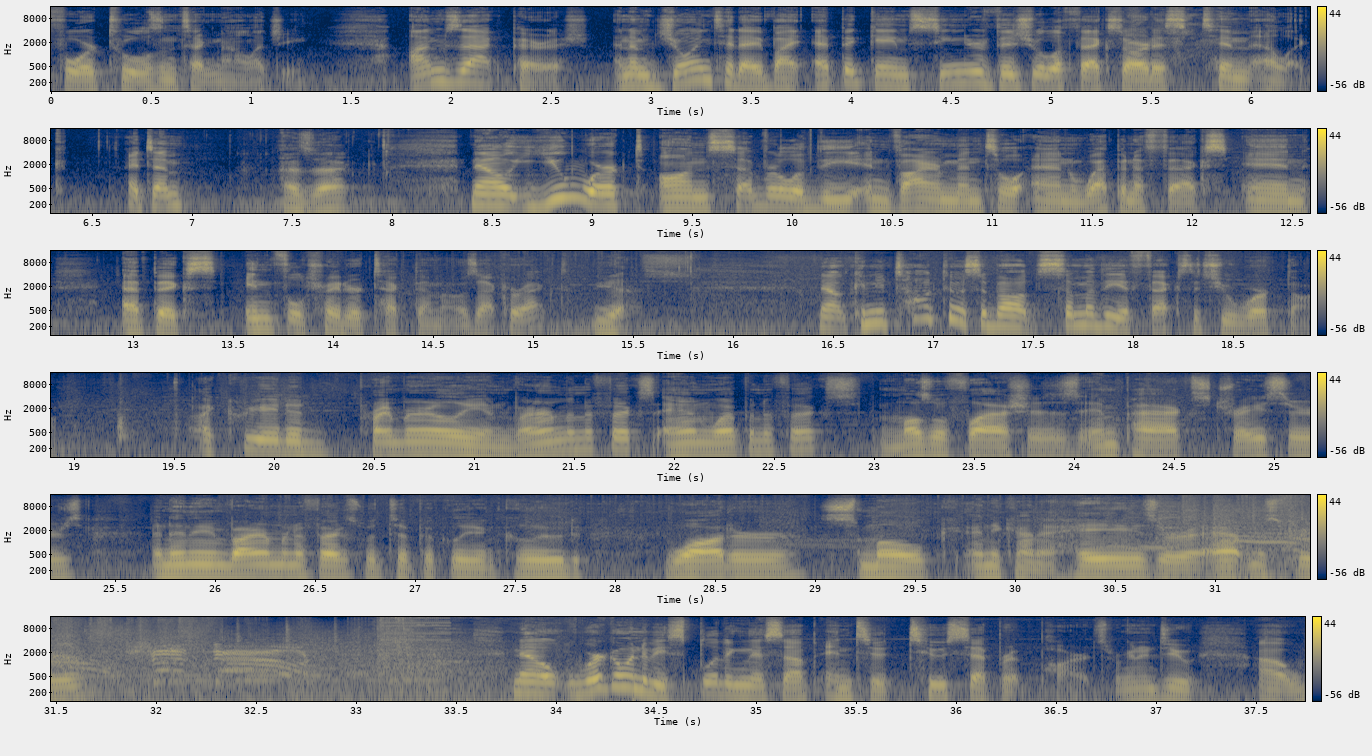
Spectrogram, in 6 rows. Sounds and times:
Speech: 16.4 - 18.9, 19.6 - 32.8.

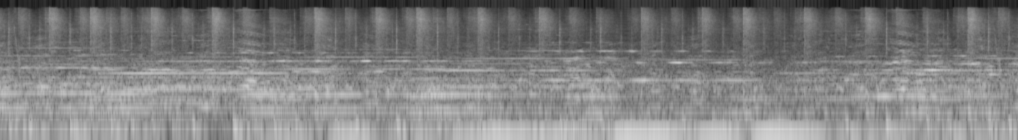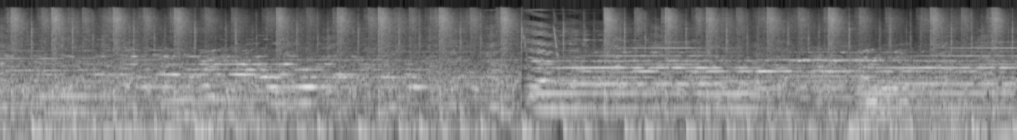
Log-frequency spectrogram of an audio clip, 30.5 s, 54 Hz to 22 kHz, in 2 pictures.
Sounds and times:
House music: 0.0 - 30.5.

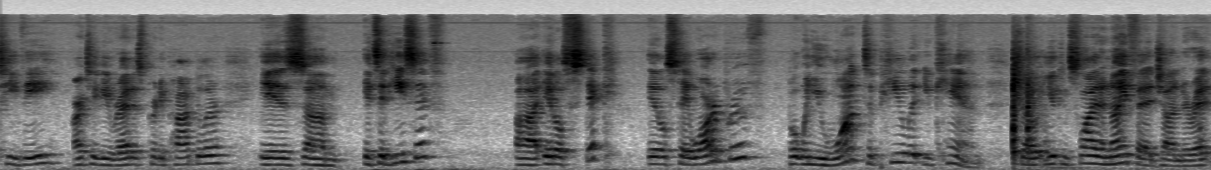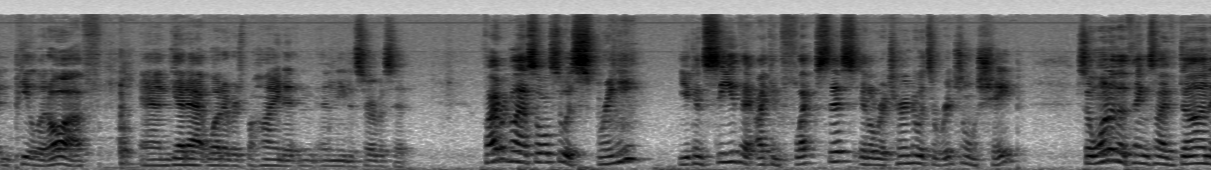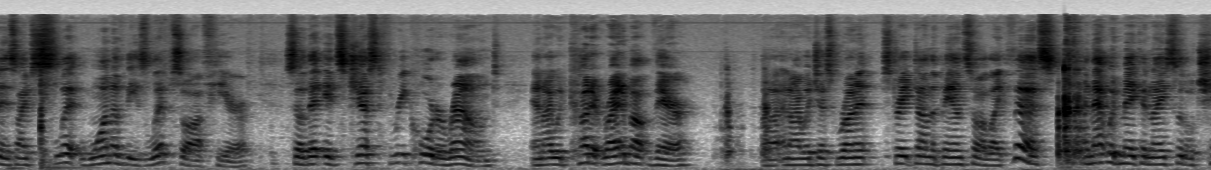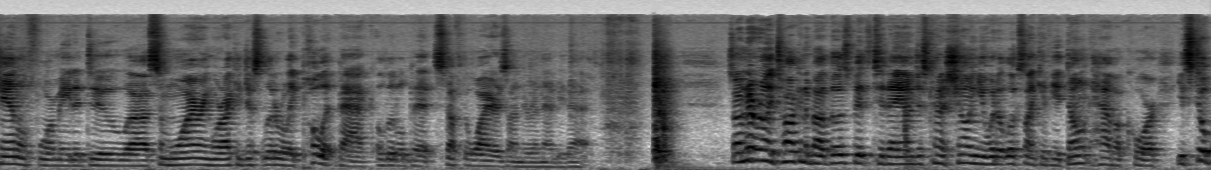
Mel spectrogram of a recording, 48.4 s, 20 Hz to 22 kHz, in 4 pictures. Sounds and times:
Wood: 10.1 - 10.6, 13.1 - 13.6, 24.4 - 25.0, 31.4 - 32.2, 34.7 - 35.2, 42.4 - 43.2.

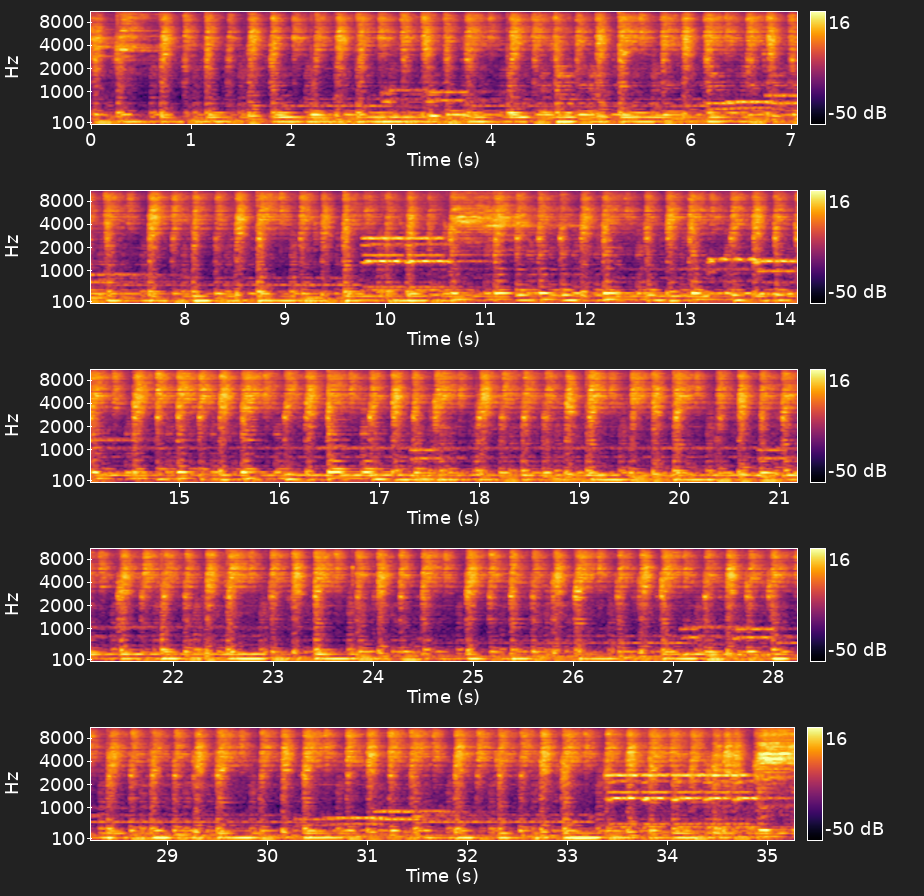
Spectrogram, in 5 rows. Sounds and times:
Strum: 0.0 - 35.2.

